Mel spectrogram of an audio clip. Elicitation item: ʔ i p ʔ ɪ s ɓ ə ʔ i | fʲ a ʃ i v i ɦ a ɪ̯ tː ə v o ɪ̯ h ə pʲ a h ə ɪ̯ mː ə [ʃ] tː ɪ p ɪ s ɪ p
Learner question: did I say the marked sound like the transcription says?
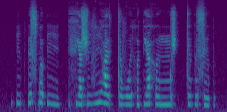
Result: yes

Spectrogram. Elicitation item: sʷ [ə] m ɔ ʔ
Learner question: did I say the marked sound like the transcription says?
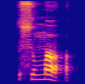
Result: yes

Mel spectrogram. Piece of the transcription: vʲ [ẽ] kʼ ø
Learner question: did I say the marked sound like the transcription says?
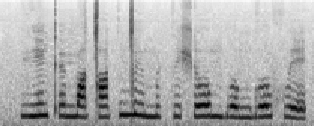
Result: yes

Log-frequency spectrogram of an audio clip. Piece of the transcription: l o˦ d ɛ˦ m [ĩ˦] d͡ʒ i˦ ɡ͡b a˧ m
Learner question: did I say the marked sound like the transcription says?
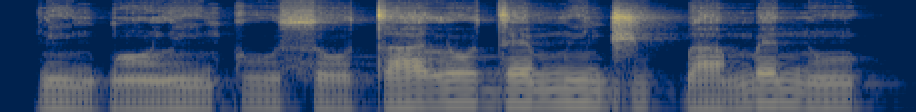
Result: yes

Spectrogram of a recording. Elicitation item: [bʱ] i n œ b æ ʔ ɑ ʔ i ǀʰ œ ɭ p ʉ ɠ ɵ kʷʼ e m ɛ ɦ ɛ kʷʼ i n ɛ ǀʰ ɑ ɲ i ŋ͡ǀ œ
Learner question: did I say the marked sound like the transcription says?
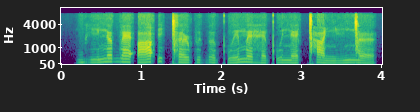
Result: yes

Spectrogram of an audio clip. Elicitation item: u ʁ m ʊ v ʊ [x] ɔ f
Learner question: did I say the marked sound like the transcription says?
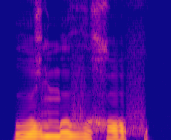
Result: yes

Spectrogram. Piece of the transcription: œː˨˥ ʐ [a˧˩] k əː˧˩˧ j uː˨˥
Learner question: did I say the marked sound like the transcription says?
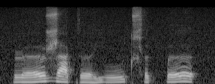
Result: yes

